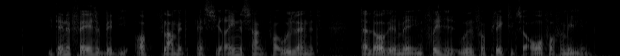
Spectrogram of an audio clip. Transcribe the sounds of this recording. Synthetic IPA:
id̥enəfɛːs̬əb̥le̝diɒ̽b̥flɑ̈m̰əð̩ˠæsiʁɛːnəsɑ̈ŋ̰fʁɑ̈uð̞ˠlæn̰ð̩ˠ | d̥ɑ̈lɒ̽ɡ̥əð̞̩ˠmee̝nfʁiɦe̝ð̰ˠuːð̞ˠn̩fɒ̽pʰle̝ɡ̥̚d̥l̩sɐʔɒʊɐfɒ̽fæmil̰jən

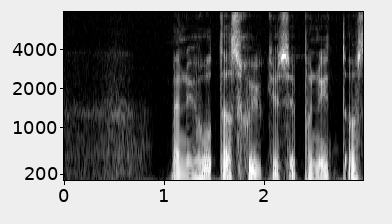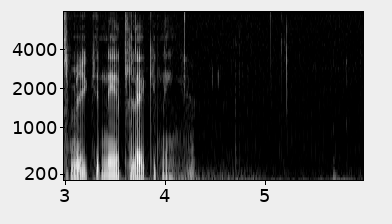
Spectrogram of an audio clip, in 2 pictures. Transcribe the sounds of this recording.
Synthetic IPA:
mʔɛnːʉ̟ːɦʊt̪ʰasɧʉ̟ːkhʉ̟ːsət̪̚pʰɔnʏt̪ʰːa̰vsmyːɡneːd̪lʔɛ̰ɡnɪŋ

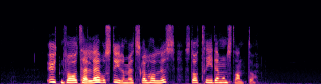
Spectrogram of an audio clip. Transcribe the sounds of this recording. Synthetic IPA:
ʔʉːt̪n̩fɔʁoːʊt̪ʰɛləʋʊʁst̪yːʁəmøːt̪ə̥skɑlhɔləsst̪oːʁt̪ʰʁiːd̪ɛmʊnst̪ʁɑnt̪ʊʁ

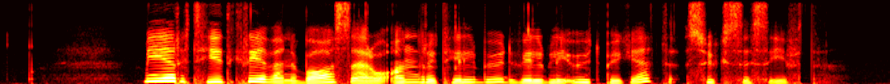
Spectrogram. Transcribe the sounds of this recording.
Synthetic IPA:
meːɾt̪ʰiːd̪kʰɾiːʋənəbɑːsəɾo̰ːʔɑnd̪ɾət̪ʰɪlbʉːd̪ʋɪlbliːʔʉːt̪bʏɡət̪sʉksəsiːft̪

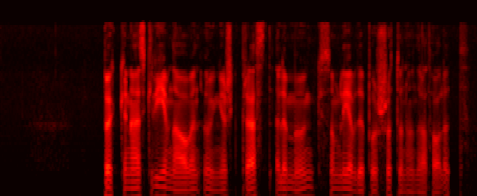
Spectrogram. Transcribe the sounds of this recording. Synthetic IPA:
b̥œkːəɳaæʂkɾiːvnaavɛnɵŋːəʂkpʰɾɛst̪ʰɛlːəɾmɵŋksɔmleːvd̪əpʰɔɧɵt̪ːɔnhɵnd̪ɾa̰t̪ʰɑ̰ːlət̪

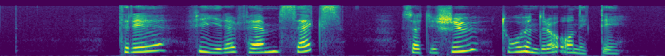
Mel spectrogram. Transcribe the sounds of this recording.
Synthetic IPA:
t̪ʰɾeː | fiːɾəfɛmsɛks | sœt̪ɪʃʉːt̪ʰuːhʉnd̪ɾəʔoːnɪt̪ɪ

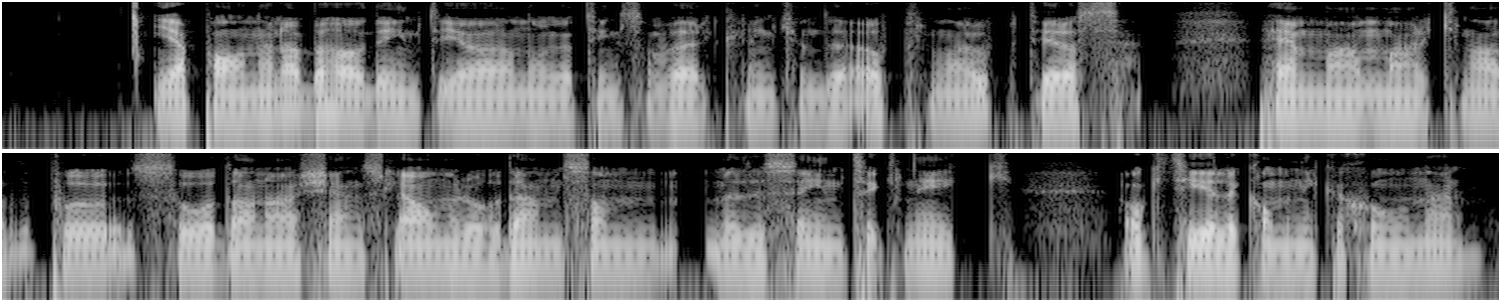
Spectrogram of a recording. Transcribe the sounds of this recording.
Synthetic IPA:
japʰɑːnaɳabɛɦœvd̪əɪnt̪əjœːɾanoːɡɔt̪t̪ʰɪŋsɔmvæɾkʰlɪɡənkʰɵnd̪əʔœpnaɵpːd̪̥eːɾas | hɛmːamaɾknad̪pʰɔsoːd̪anaɕɛnslɪɡaɔmɾoːd̪ənsɔmːɛd̪ɪsiːnt̪ʰɛkniːk | ɔkt̪ʰɛlɛkʰɔmɵnɪkaɧuːnəɾ

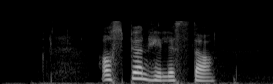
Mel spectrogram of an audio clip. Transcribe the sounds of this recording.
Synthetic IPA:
ɔsbjœːɳɦɪləst̪ɑː

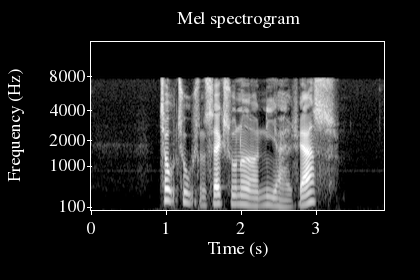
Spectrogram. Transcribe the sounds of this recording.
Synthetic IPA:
t͡sʰo̝̰ːt͡sʰṵːsn̩seɡ̥shunɐð̞ˠɒ̽niːɒ̽hælfjæɐs

